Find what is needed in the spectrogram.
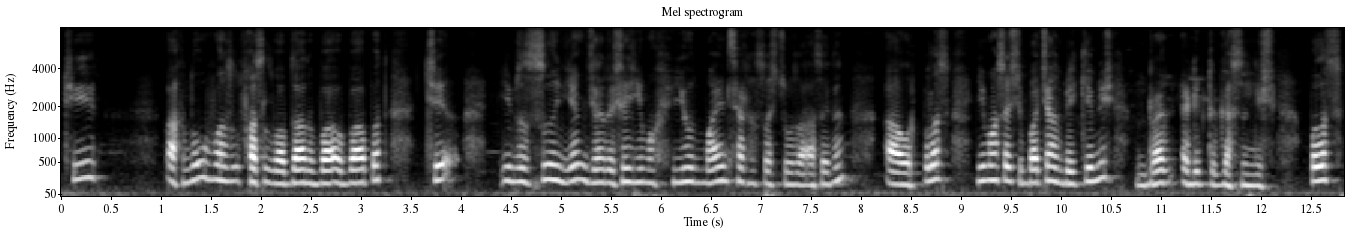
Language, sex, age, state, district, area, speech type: Kashmiri, male, 30-45, Jammu and Kashmir, Ganderbal, rural, spontaneous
